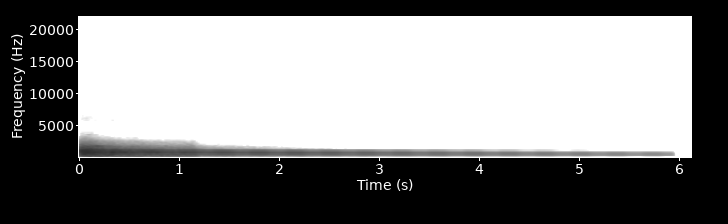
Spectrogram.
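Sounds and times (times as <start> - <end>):
hits: 0.0 - 3.0.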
